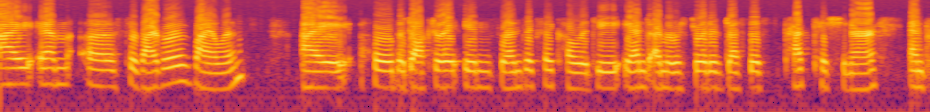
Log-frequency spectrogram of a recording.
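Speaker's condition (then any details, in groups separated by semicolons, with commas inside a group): No condition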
